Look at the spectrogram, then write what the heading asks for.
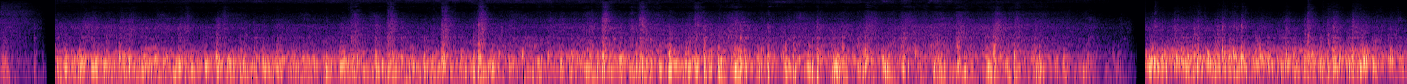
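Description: Heritage steam train's carriages running along the line, heard from a carriage window: a steady rolling rumble of wheels on rail with frequent clickety-clack clicks over the rail joints. The sound breaks off briefly near the start and again about eleven seconds in.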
